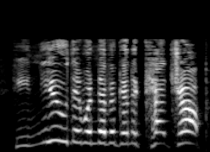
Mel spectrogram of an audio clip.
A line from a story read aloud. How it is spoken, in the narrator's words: Harry shouted back over all the noise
